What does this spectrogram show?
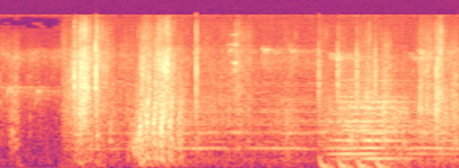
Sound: leaves crunching; suspenseful music

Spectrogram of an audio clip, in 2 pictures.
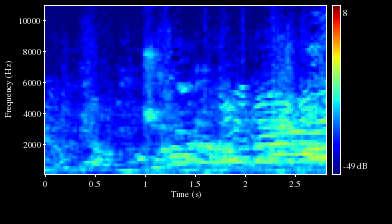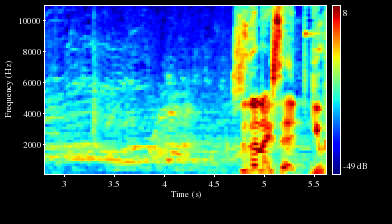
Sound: students cheering

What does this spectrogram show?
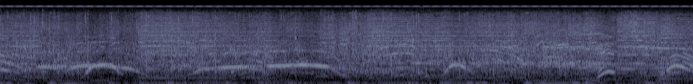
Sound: cheers and applause

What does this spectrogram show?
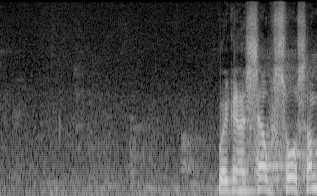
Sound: audience member murmuring

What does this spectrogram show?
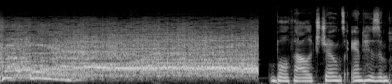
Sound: crowd cheers

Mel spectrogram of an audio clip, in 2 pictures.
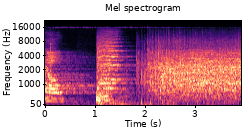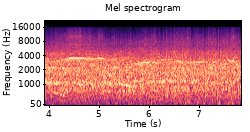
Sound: applause

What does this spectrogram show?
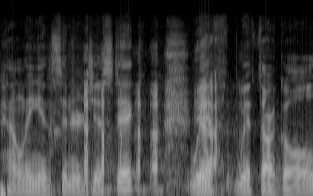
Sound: laughing

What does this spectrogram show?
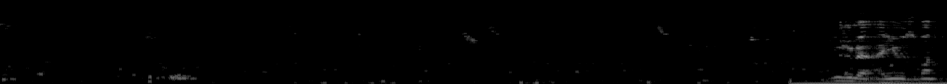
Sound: birds chirping

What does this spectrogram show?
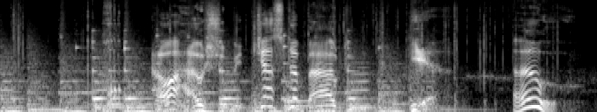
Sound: oinks

